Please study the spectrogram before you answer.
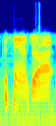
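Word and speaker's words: Kassandra: My name is Cassandra.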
